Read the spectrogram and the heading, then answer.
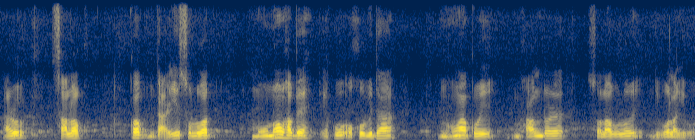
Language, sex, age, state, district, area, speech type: Assamese, male, 45-60, Assam, Charaideo, urban, spontaneous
